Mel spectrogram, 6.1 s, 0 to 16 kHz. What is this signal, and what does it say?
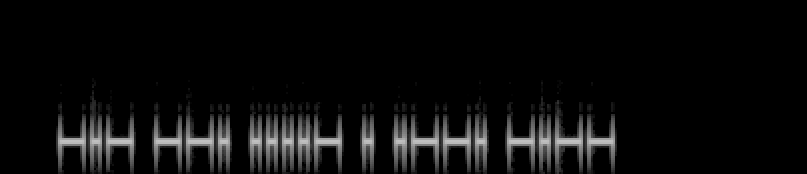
Morse code, heard as a keyed tone, about 20 wpm, 700 Hz. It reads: KG4EPY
